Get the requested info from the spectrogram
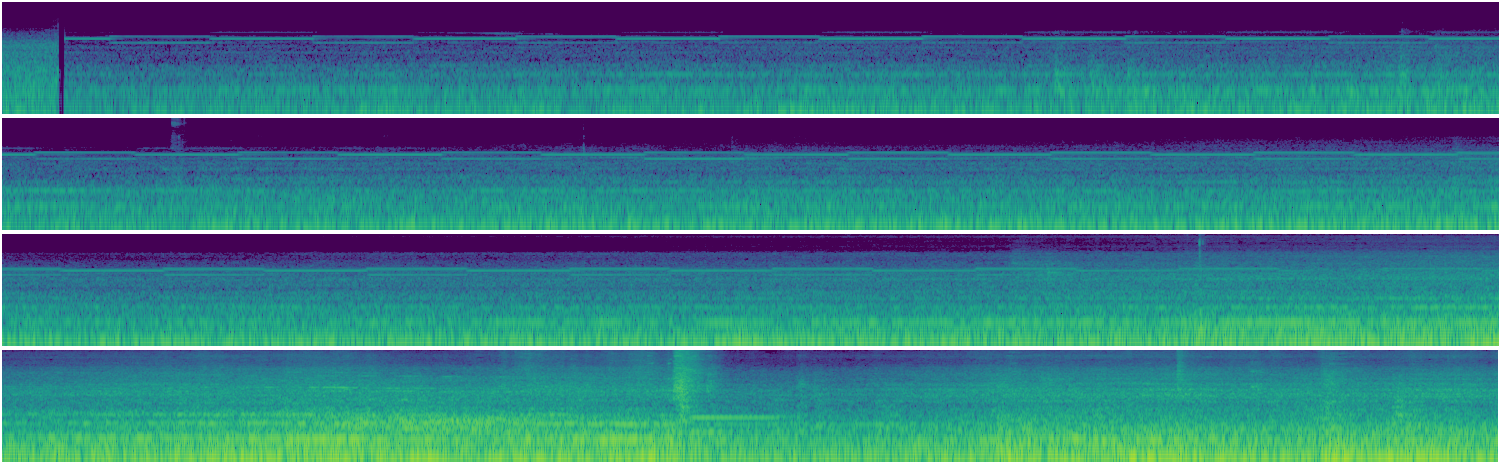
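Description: A train approaching, its low rumble and engine hum building steadily from distant to loud. A high repeating beeping tone sounds through the first two-thirds and then stops. There is a sharp crack a few seconds before the end.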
